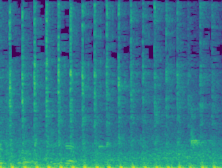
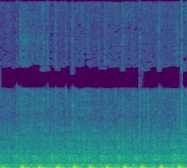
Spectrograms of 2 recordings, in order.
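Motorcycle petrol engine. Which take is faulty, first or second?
first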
